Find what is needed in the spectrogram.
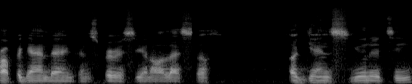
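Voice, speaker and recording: In a Trinidadian accent, a man talks at a moderate pace with a very deep, low pitch, the sound dry and close with no echo. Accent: Trinidadian dialect kept. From Trinidad and Tobago, East Dry River. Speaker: musician and vlogger. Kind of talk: casual monologue vlog. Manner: animated.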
